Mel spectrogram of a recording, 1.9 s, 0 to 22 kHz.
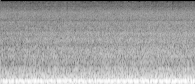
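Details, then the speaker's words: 1979 Ford Thunderbird after fuel system rebuild (new rubber lines, fuel filter, fuel pump, sending unit), running on its own: steady, even idle with a smooth low rumble and no misses, knocks or stumbles; sounds healthy. "and she sounds healthy listen to this Lena wants to live Lena's going to live"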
